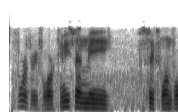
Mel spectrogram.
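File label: Police District Dispatch, p25; wake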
